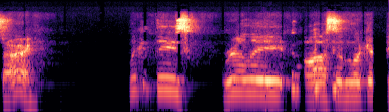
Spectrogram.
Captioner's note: laughs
